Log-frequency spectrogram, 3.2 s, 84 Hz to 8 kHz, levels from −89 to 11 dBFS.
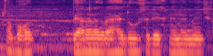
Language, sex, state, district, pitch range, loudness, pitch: Hindi, male, Bihar, West Champaran, 115-125 Hz, -17 LUFS, 115 Hz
